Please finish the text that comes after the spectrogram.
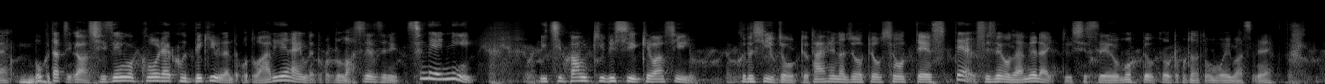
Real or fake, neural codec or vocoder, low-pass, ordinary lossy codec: fake; codec, 16 kHz, 1 kbps, FreqCodec, larger model; none; none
